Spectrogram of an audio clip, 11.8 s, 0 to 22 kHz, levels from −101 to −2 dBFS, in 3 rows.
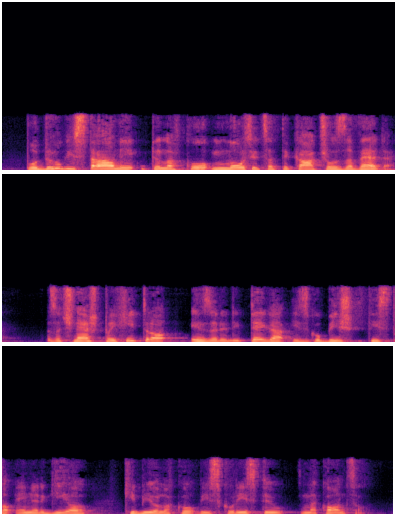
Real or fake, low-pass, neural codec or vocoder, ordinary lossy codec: fake; 7.2 kHz; codec, 16 kHz, 1.1 kbps, Voila-Tokenizer; MP3, 48 kbps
